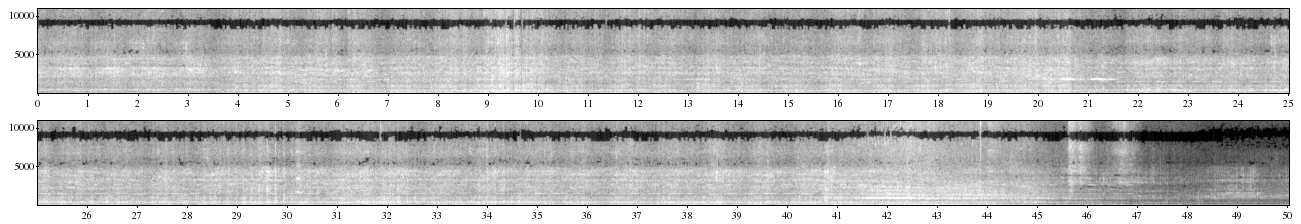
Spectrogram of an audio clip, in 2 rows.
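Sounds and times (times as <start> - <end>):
diesel locomotive engine hum: 0.0 - 50.0
freight cars rumbling past: 39.0 - 50.0.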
